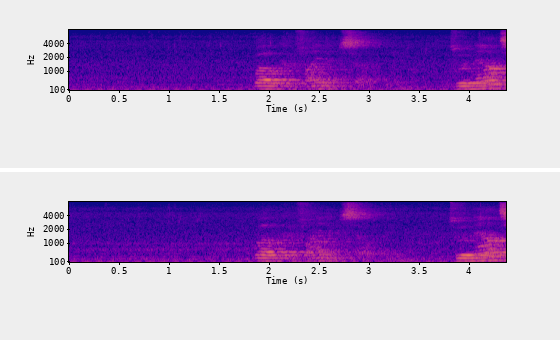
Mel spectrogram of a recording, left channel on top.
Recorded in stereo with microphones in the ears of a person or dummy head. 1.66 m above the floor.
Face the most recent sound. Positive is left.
turn(degrees=-50)  # may be behind; listen again after turning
